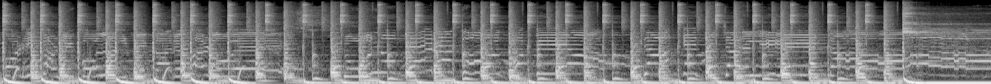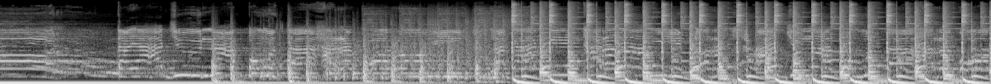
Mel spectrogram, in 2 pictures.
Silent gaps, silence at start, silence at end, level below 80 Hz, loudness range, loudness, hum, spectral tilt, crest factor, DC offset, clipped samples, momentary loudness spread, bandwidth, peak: none; 0 s; 0 s; -12 dBFS; 4 LU; -8 LUFS; none; -4 dB/octave; 8 dB; under 0.1%; 1%; 5 LU; over 20 kHz; 0 dBFS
